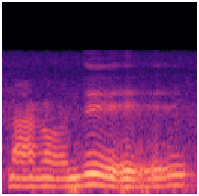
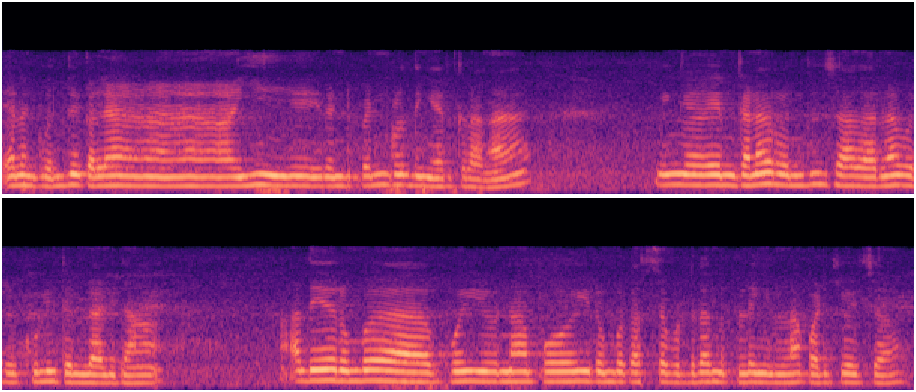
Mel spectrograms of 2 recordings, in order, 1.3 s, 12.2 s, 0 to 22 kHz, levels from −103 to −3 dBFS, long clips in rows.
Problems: background conversations at intervals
